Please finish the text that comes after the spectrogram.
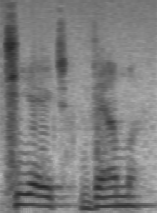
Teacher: You stick your tongue out. This is the one that vibrates that uses your voice.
